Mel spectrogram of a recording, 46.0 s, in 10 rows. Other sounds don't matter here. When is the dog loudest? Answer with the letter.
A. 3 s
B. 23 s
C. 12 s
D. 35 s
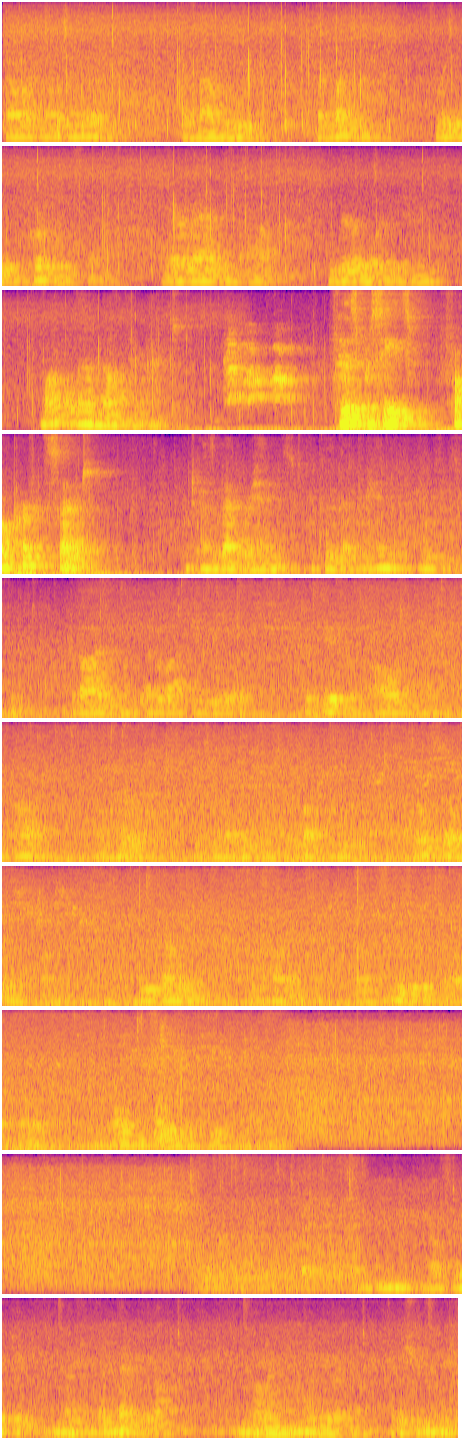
C.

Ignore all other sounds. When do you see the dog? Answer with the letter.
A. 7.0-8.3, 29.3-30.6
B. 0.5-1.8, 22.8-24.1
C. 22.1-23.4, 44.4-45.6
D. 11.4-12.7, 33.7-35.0
D.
